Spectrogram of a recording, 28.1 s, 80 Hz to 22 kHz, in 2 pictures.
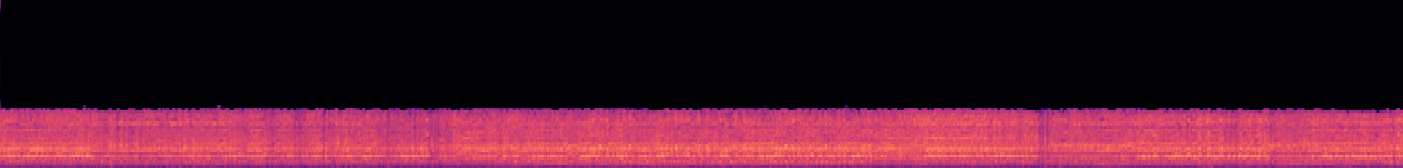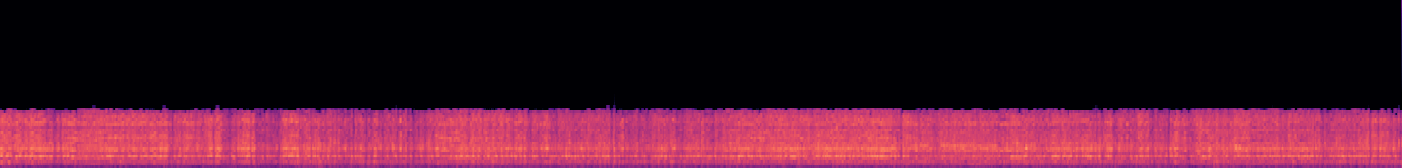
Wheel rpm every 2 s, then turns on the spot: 230, 230, 210, 190, 200, 230, 230, 230, 230, 230, 230, 220, 220, 230.
none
